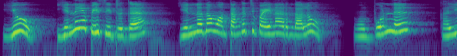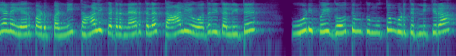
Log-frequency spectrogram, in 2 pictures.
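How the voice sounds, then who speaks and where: A woman's voice: extremely high pitch, fast, a bit bright. A woman voicing a middle-aged mother in a cartoon who indignantly scolds her husband and daughter. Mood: scolding.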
